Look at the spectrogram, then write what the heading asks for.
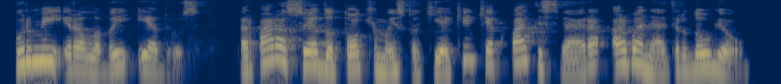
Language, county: Lithuanian, Vilnius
